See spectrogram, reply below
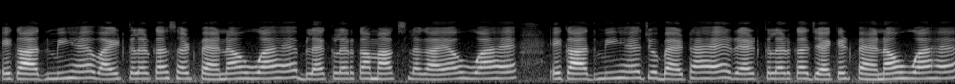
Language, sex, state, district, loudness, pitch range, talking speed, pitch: Hindi, female, Maharashtra, Mumbai Suburban, -17 LUFS, 250-280 Hz, 190 wpm, 265 Hz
